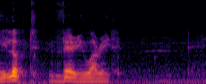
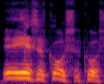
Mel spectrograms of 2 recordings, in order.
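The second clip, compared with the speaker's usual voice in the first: flustered; 8 semitones higher, 10 dB louder than usual. A narrator's reading. Humbled ringmaster flusters.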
